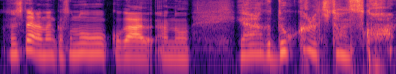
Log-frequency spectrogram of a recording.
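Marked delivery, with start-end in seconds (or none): 2.4-3.9 voiceless whisper; whispered question. Retold or imitated. Drunk boy whispers his question to the staff. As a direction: hush it like a secret.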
